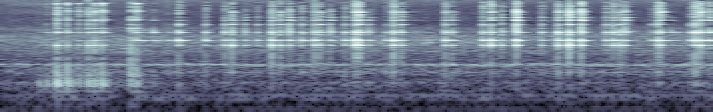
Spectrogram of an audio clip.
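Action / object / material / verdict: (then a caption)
tap / glass bottle, partly filled / glass / none. Fingernails tap rapidly on a clear glass Fireball whisky bottle, partly full of amber liquid, lying on its side on a wooden table, striking both the glass and the label. The result is a quick, uneven run of light, bright clicks and clinks, each dying away almost instantly with a faint glassy ring.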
